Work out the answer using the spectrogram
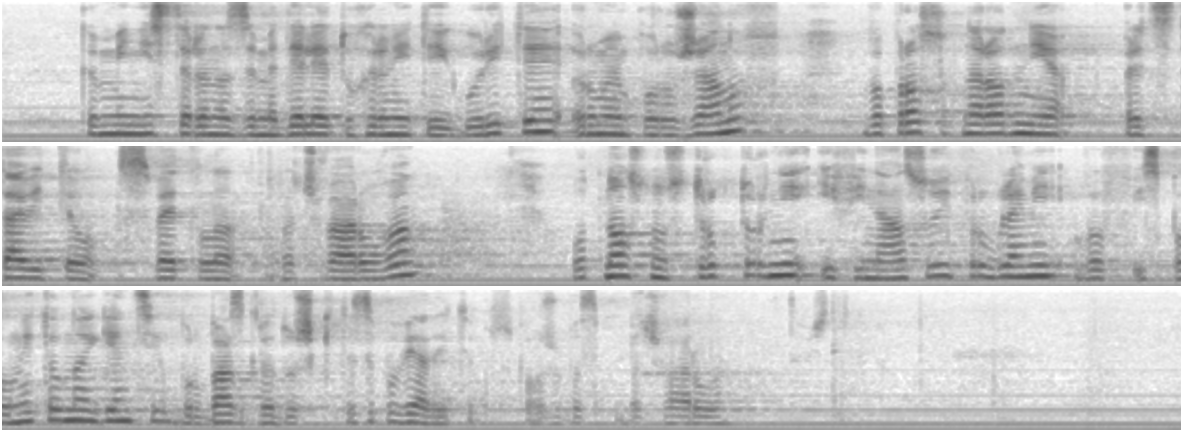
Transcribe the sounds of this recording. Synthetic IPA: kəmːinist̪əɾənɐzɛmɛd̪ɛliɛt̪oxɾɐnit̪ɛiɡʊɾit̪ɛɾomɛnpoɾoʒanof | vɐpɾɔsot̪nɐɾɔd̪nijə | pɾɛt̪st̪avit̪ɛlˠsvɛt̪lˠə | bɐt͡ʃvaɾovə | ot̪nɔsnost̪ɾukt̪ʊɾniʔifinansovipɾoblɛmivəfḭspɐlˠnit̪ɛlˠnəːɡ̟ʲɛnt̪sijəboɾbazɡɾɐd̪uʃki̥t̪ɛzɐpovʲjad̪əjt̪ɛɡospɔ̰ʒʊ | bɐt͡ʃvaɾovə

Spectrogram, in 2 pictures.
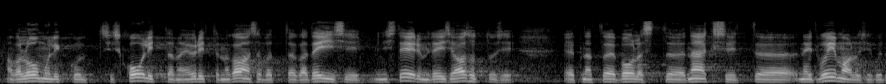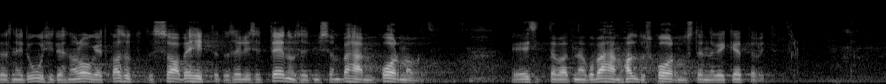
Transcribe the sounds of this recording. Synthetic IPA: ɑ̰ɡ̥ɑlo̞ːmulikult̪ˑsisko̞ːlʲit̪ːˑɑme̞jɑyɾit̪ːˑɑme̞kɑːsɑvɤt̪ːɑkɑt̪e̞jsiminist̪e̞ːɾjumit̪e̞jsiɑsut̪ːˑusi | e̞̰t̪nɑd̥̪̚t̪ɤe̞po̞ːle̞st̪næːksid̪̥ne̞jd̪vɤjmɑlusikujd̪̥ɑsne̞jd̪̥uːsit̪e̞hno̞lo̞ːɡ̥ʲiɑjd̪̥̚kɑsut̪ːˑɑ̥d̪̥e̞sːɑːbe̞ɦit̪ːˑɑd̪̥ɑse̞lʲːise̞jd̪̥̚t̪e̞ːnuse̞jd̪̥misːo̞nvæɦemko̞ːrmɑvɑd̪̥ | j̰e̞sit̪ˑːɑvɑd̪̥nɑɡ̥uvæɦemɦɑld̪̥usko̞ːrmust̪e̞nːe̞kɤjkːˑie̞t̪ːe̞vɤ̰t̪ʲˑjɑ̥t̪ːˑe̥l

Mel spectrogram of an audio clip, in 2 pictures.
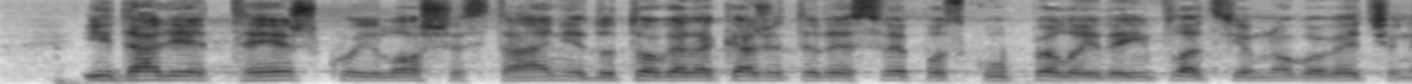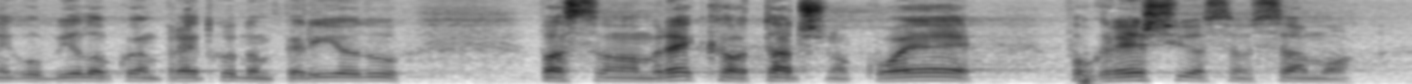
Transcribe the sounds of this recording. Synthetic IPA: id̪aʎe̞jet̪e̞ːʃko̞ilˠo̞ʃe̞st̪aːɲe̞d̪o̞t̪o̞ɡad̪akaːʒet̪e̞d̪ajesʋe̞po̞skuːpelo̞id̪ajeinflˠaːt̪sijomno̞ɡo̞ʋe̞t͡ɕene̞ɡo̞ubiːlˠo̞ko̞jompɾe̞ːt̪xod̪nompe̞ɾio̞d̪u | pasamʋamɾe̞kao̞t̪at͡ʃnoko̞jaje | po̞ɡɾeːʃiosamsamo̞

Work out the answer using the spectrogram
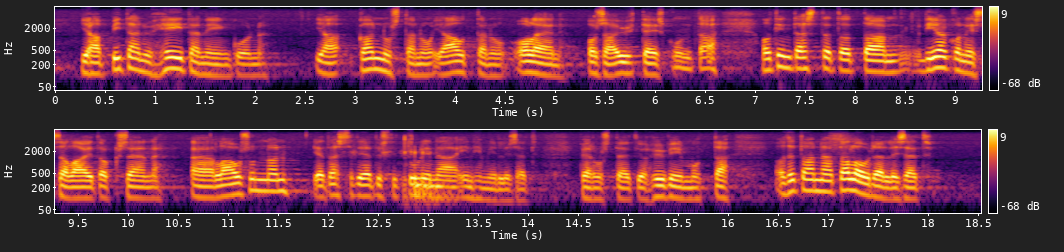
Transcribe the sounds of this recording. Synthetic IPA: jɑpit̪ænyheit̪æniːŋkun | jɑkɑnːust̪ɑnujɑɑut̪ːɑnuoleːnosɑyht̪eiskunt̪ɑ̰ːot̪int̪æst̪æt̪ot̪ɑdiɑkonisːɑlɑit̪oksenː | lɑusunːonjɑt̪æsːæt̪iet̪yst̪it̪t̪ulinæːʔinhimilːiset̪ | perust̪eːt̪johyʋimmut̪ːɑ | o̰t̪et̪ɑːnnæːt̪ɑloudelːiset̪

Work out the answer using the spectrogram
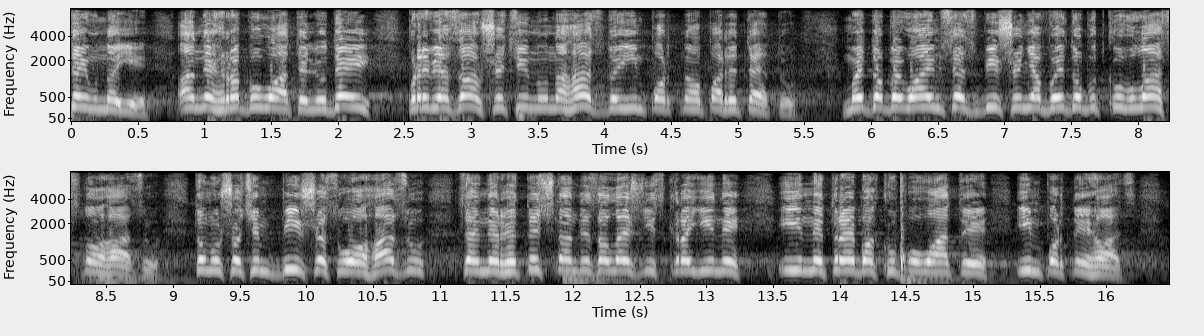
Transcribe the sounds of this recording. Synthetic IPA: ɪwnɔji | ɐnɛɦɾɐbʊʋɑt̪ɪlʲʊd̪ɛjpɾɪʋʲjɐzɑwʃɪt͡sʲinʊnɐɦɑzd̪ɔimpɔrt̪nɔɦɔpɐɾɪt̪ɛt̪ʊ | mɪd̪ɔbɪʋɑjemsʲɐzʲbʲilʲʃenʲːɐʋɪd̪ɔbʊt̪kʊʋlˠɑsnɔɦɔɦɑzʊt̪ɔmuʃt͡ʃɔt͡ʃɪmbʲilʲʃɛsʋɔɦɔɦɑzʊ | t̪sɛenerɦet̪ɪt͡ʃnɐnezɐlˠɛʒnʲisʲtʲkɾɐjinɪinɛt̪ɾɛbɐkʊpʊʋɑt̪ɪ | impɔrt̪nɪjɦɑz̥

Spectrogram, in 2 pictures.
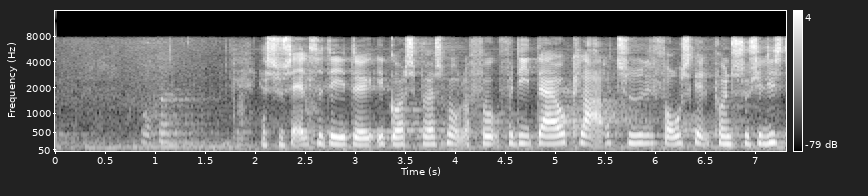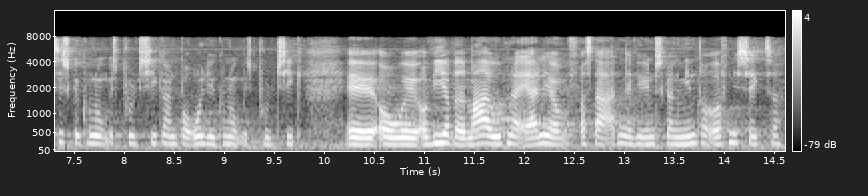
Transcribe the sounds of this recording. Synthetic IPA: jɑ̈ɪsynsæl̰t͡sʰið̞̰ˠd̥e̝e̝d̥e̝d̥̚ɡ̥ɒ̽d̥sb̥ɶɐsmɔ̰̽ːlʔæfɔ̰̽ːfɒd̥ḭːd̥ɑ̈æɐjo̝kʰlɑ̰̈ːd̥ɒ̽t͡sʰyːð̞ˠəlid̥fɒːsɡ̥el̰pʰɒ̽e̝nso̝ɕælisd̥isɡ̥økʰo̝no̝̰ːmʔisɡ̥̚pʰo̝lit͡sʰiɡ̥ɒ̽e̝nb̥ɒʊɐliøkʰo̝no̝̰ːmisɡ̥̚pʰo̝lit͡sʰiɡ̥ | ʔøʔɒøɒ̽ʋihɑ̈ʋæɐð̩ˠmɑ̈ːð̞̩ˠɔːb̥n̩əɒ̽ʔæɐliɒ̽mfʁɑ̈sd̥ɑ̰̈ːd̥n̩æʋiønsɡ̥ɐe̝nme̝nd̥ʁɐʔɒ̽fn̩dliseɡ̥̚t͡sʰɒ

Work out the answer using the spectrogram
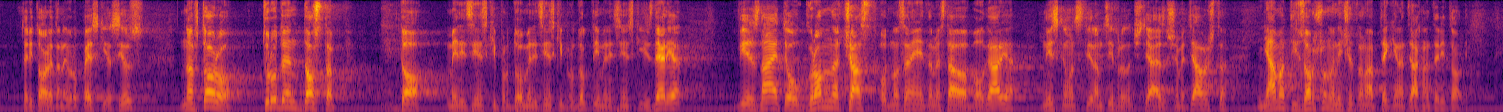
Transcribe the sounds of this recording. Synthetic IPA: t̪ɛɾit̪ɔɾiət̪ənɐɛvɾopɛjsk̟ijəsəjus | nɐft̪ɔɾot̪ɾud̪ɛnd̪ɔst̪əp̚ | d̪omɛd̪it̪sinskipɾod̪omɛd̪it̪sinskipɾod̪uk̚t̪iːmɛd̪it̪sinskiːzd̪ɛliə | viɛznaɛt̪ɛoɡɾɔmnət͡ʃast̪ot̪nɐsɛlɛnit̪ɛmɛst̪avɐvbɐlˠɡaɾijə | niskəmd̪ət̪si̥t̪iɾəmt̪sifɾət̪ət͡ʃɛ̥t̪ʲaɛzɐʃɛmɛt̪ʲavəʃt̪ə | nʲamət̪izɔpʃt̪onɐlit͡ʃiɛt̪onɐːp̚t̪ɛk̟inɐt̪ʲjaxnət̪ɛɾḭt̪ɔ̰ɾḭjə̰

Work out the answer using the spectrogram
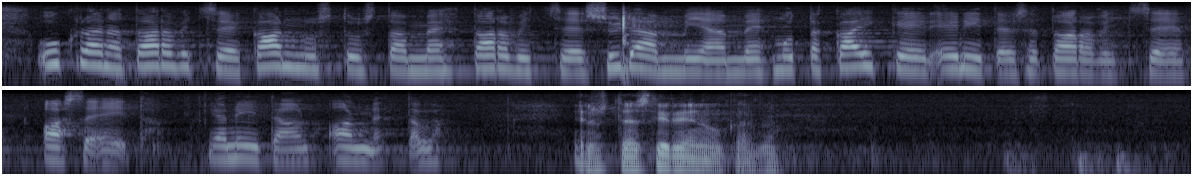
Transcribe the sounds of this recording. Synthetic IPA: ukrɑinɑt̪ɑrʋit̪se̞ːkɑnːust̪ust̪ɑmːet̪ɑrʋit̪se̞ːsydæmːiæmːemut̪ːɑkɑikːeine̞nit̪enset̪ɑrʋit̪seːɑseit̪ɑ̥ | jɑniːt̪æonʔɑnːet̪ːɑʋɑ | ḛsust̪ːæstiɾenukɑ̰t̪ɑ

